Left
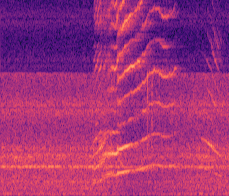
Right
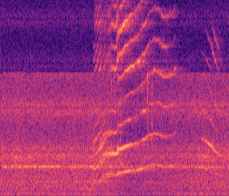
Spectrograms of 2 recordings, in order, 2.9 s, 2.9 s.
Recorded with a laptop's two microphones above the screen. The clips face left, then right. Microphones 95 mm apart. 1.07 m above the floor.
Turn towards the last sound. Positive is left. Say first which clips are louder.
# left 1 dB
turn(degrees=5)  # may be behind; listen again after turning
